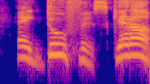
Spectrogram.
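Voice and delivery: put-on New York accent. Suggesting voices for a nagging robot, the speaker demos a New York accent. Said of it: "Just get like a real New York accent".

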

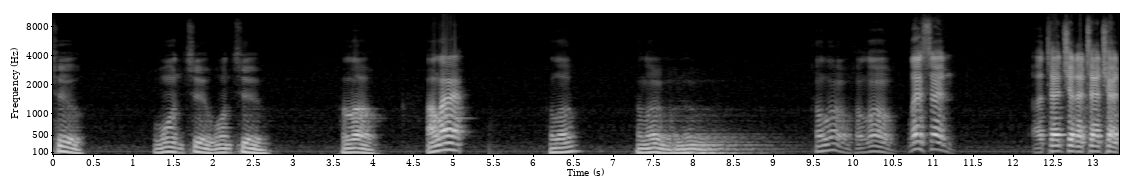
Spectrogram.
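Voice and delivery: very slow, low, drawn-out bullhorn voice. A speaker pretends to use a bullhorn at the supermarket, in a bullhorn-like voice. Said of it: "This will sound somewhat like a bullhorn".

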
